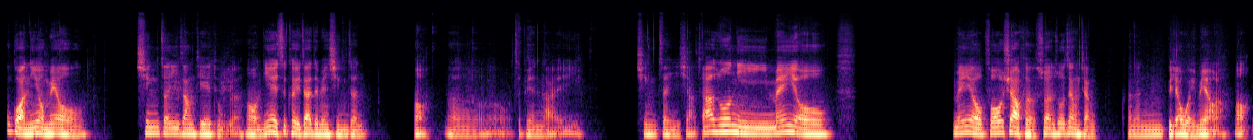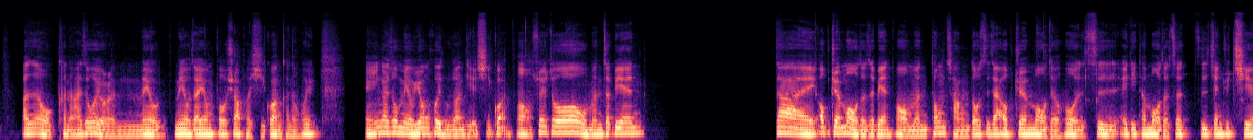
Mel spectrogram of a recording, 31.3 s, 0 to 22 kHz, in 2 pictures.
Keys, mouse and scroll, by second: 7.5-28.7 drag, 29.2 Tab, 30.6 Tab, 31.0 Tab.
